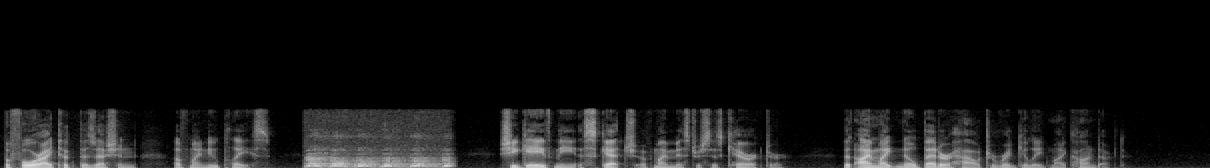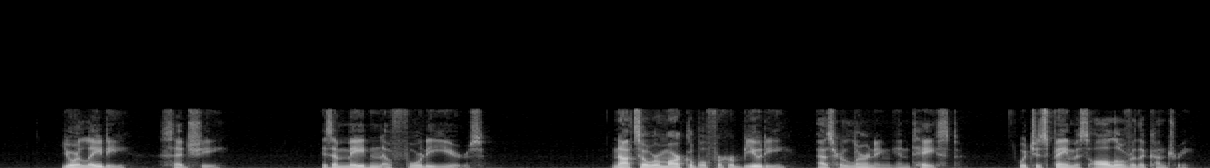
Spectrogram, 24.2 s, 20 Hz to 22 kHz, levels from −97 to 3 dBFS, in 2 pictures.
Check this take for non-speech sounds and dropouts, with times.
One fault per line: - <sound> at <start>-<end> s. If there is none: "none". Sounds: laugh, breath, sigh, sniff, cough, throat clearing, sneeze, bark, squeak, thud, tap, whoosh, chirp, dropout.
- bark at 3.0-4.6 s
